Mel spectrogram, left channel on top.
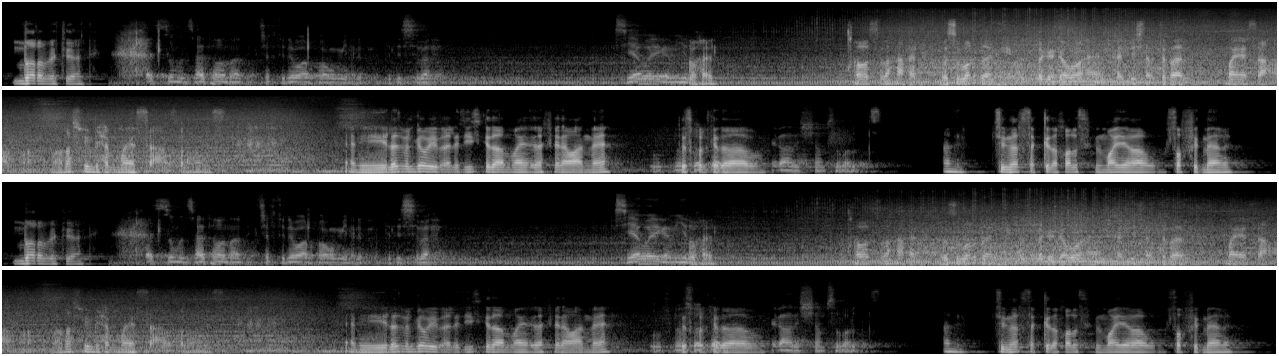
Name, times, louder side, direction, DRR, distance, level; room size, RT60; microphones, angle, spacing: voice 1, 0.1-0.8 1.1-1.5 6.9-7.1 8.5-11.9 12.2-15.6 16.2-18.8 19.5-20.3 22.2-22.4 22.7-25.1, left 4 dB, 75° left, 0.7 m, -24 dB
sound 1, 1.1-20.4, equal, 10° left, 1.7 m, -31 dB
voice 2, 1.3-4.4 6.1-7.1 14.3-15.0 16.0-16.2 19.2-20.1 20.4-21.3, equal, 25° right, 2.0 m, -31 dB
sound 2, 8.2-17.3, left 3 dB, 40° left, 1.0 m, -32 dB
24.0 x 13.5 x 9.8 m
head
